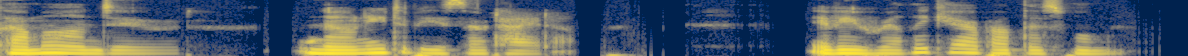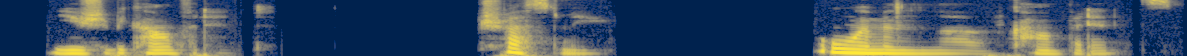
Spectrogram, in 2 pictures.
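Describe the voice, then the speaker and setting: A woman playing a giant female orc knight in an intimate ASMR roleplay. She is lowish and breathy, taking her time with every phrase, confident and teasing with a tender, easily flustered side. The sound is close and dry. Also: fairly even intonation, no room sound, close to an everyday voice, poor audio. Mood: encouraging, confident. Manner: slow, soft, intimate delivery with breathy murmurs.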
